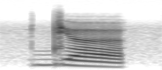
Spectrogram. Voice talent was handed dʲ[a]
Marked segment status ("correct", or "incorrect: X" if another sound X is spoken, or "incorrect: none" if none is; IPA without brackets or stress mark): incorrect: ɐ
